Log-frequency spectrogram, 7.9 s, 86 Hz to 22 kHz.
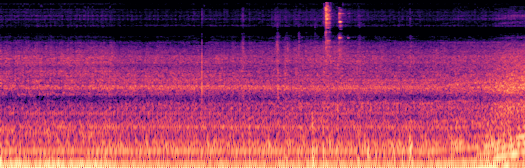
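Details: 2016 GMC Canyon 2.8L Duramax diesel after timing belt and water pump replacement, hot after test drive: steady, even low diesel rumble about four pulses a second, no knocks or misses; normal warm idle.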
